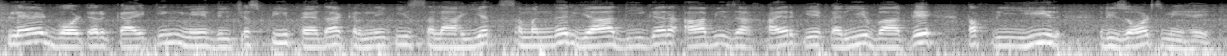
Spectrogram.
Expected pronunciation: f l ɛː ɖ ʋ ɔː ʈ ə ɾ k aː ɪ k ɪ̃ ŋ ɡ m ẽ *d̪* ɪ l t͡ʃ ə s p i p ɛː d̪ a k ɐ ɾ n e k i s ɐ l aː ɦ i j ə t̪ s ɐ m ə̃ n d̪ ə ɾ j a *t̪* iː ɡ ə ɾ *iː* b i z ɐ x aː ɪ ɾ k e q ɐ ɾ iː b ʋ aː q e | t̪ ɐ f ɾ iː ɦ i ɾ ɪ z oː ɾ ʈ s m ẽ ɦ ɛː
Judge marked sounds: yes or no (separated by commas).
yes, no, no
